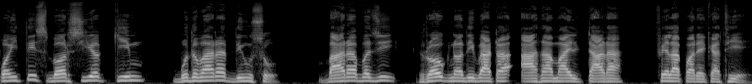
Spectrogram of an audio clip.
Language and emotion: Nepali, neutral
